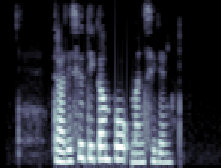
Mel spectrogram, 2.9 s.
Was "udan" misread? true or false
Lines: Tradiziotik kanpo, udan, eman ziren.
true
